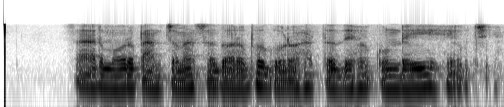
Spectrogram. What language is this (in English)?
Odia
